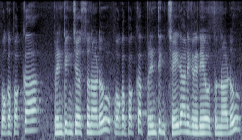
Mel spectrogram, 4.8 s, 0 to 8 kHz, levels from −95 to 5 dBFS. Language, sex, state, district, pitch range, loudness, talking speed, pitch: Telugu, male, Andhra Pradesh, Chittoor, 160-185 Hz, -12 LUFS, 125 wpm, 165 Hz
